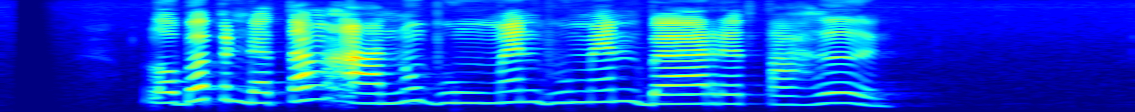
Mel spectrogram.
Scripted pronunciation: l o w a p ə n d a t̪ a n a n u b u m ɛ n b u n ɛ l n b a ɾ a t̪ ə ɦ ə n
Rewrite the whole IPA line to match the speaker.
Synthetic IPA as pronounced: l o b a p ə n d a t̪ a ŋ a n u b u m ɛ n b u m ɛ n b a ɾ ə t̪ a ɦ ə n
